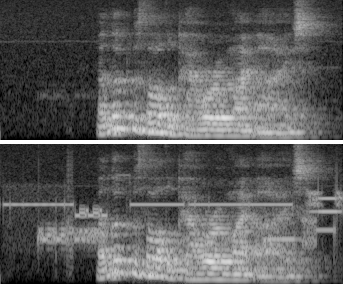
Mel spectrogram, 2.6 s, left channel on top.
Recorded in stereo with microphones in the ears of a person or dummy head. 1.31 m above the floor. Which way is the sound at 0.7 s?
40° right (ahead or behind).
